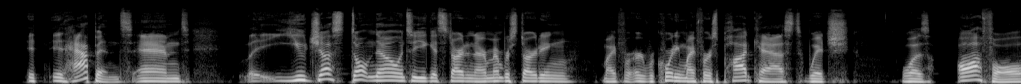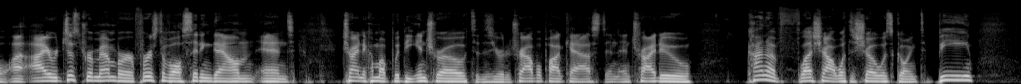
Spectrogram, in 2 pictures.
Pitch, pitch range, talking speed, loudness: 140 Hz, 130-160 Hz, 185 wpm, -19 LUFS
